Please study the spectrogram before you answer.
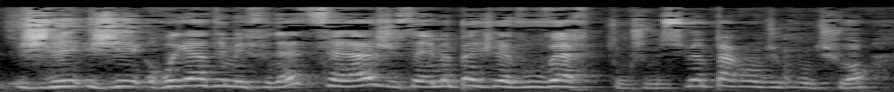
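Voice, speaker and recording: A middle-aged woman giving an informal religious lesson, talking in a lively, conversational way and dropping Hebrew terms into her French. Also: a little high, very fast. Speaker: Torah class teacher and coach.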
